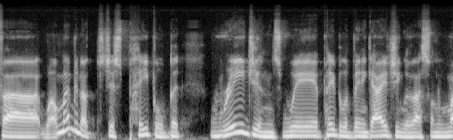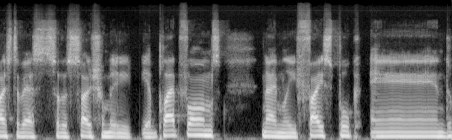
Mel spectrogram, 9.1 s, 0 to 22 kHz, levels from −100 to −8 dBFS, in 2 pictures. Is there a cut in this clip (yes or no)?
no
